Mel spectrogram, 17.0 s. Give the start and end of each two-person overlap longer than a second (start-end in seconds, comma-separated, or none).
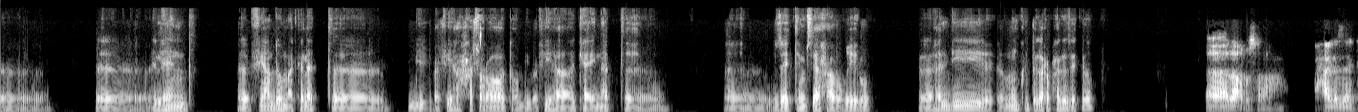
none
